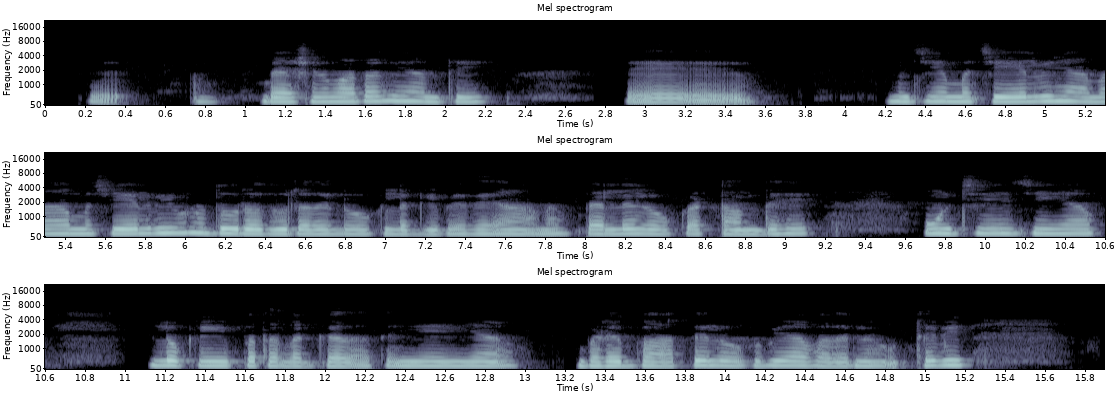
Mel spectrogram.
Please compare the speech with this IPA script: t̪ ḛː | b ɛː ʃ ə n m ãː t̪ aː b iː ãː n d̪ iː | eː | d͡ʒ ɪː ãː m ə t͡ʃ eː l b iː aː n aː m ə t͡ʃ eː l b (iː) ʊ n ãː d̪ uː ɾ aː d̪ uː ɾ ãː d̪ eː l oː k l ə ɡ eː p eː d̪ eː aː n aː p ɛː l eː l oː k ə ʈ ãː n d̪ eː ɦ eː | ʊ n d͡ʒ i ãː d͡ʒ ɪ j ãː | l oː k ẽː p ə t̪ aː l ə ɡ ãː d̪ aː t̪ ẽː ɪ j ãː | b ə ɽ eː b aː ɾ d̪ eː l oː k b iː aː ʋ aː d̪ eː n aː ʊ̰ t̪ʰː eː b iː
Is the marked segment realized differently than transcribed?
no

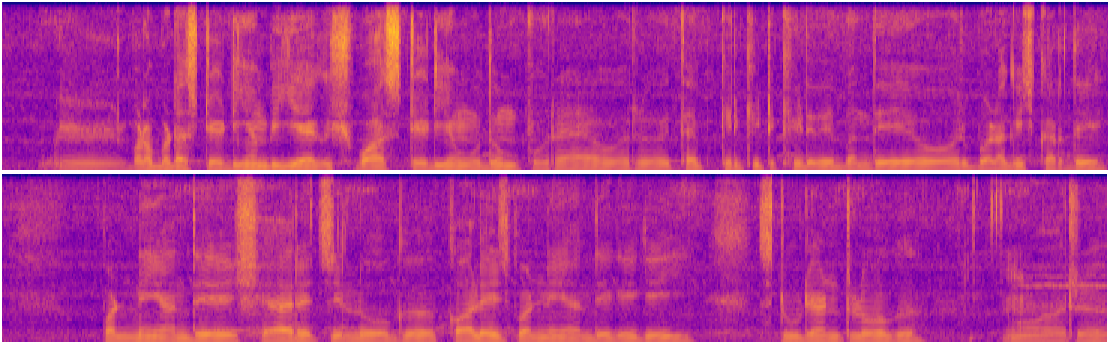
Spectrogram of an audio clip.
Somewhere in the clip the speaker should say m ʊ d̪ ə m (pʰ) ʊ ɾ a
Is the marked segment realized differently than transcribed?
yes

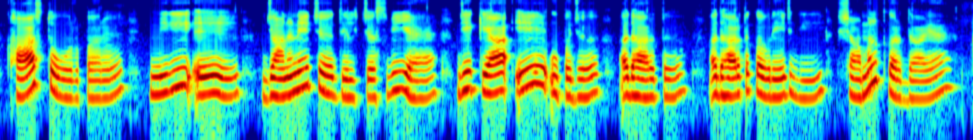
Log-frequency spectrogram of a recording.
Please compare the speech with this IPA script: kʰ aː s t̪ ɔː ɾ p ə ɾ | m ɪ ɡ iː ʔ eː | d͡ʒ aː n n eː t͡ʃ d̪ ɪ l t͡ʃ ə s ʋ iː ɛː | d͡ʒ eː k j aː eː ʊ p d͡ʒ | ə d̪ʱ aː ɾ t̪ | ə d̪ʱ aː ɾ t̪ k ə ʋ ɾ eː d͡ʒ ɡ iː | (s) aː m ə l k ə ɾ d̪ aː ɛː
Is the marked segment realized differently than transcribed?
yes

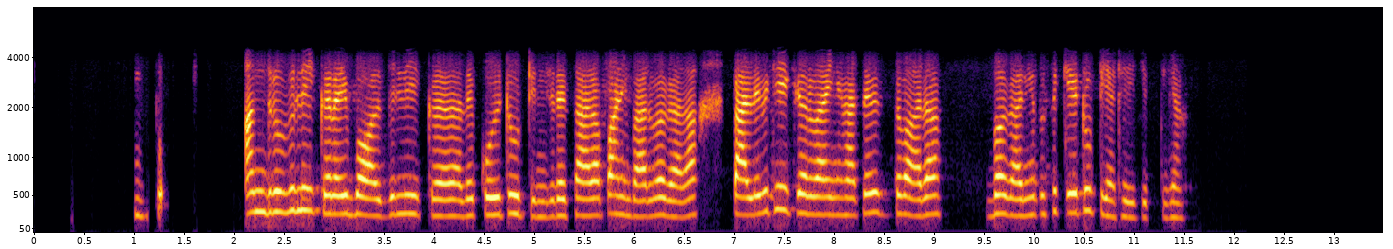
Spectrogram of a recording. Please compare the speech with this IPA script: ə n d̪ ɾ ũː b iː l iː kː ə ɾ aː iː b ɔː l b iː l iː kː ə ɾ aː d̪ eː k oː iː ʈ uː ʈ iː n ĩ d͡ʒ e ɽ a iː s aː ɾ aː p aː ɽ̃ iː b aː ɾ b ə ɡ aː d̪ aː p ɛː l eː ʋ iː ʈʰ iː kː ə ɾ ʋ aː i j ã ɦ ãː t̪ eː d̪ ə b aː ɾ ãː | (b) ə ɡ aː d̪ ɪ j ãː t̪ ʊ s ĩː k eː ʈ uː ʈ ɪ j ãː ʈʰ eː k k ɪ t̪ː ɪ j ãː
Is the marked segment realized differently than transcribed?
no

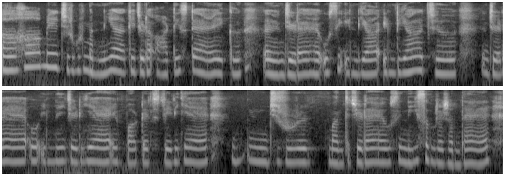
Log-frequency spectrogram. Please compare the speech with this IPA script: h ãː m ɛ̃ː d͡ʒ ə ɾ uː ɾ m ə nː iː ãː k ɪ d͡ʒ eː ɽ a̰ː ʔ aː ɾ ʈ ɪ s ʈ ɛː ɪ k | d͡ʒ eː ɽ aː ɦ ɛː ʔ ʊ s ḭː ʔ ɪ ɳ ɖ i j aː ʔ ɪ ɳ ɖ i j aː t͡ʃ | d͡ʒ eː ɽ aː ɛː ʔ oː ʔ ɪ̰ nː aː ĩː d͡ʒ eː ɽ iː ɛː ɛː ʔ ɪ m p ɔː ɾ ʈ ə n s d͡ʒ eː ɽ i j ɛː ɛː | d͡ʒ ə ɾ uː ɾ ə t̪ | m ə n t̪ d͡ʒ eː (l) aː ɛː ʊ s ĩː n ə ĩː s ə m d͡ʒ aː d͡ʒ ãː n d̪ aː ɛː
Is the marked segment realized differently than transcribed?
yes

